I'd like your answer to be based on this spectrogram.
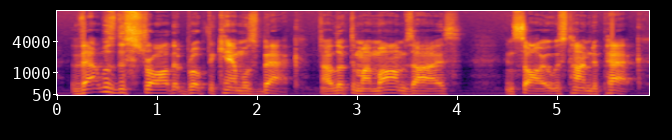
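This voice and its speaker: A plain, everyday voice from a man, medium-pitched, with fairly even intonation at a moderate pace. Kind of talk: spoken word poetry.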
